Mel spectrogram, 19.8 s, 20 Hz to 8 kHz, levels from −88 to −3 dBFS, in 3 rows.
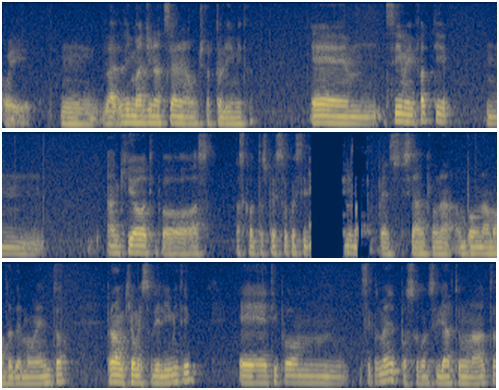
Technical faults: other side's voice leaking through; speech suppressed in double talk

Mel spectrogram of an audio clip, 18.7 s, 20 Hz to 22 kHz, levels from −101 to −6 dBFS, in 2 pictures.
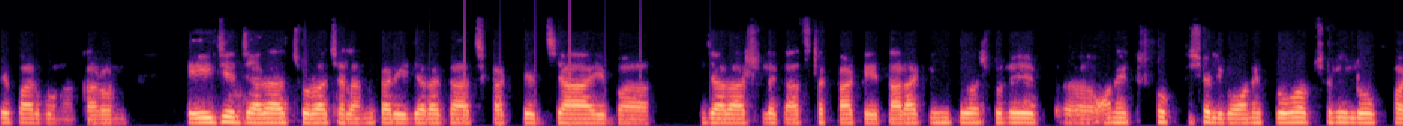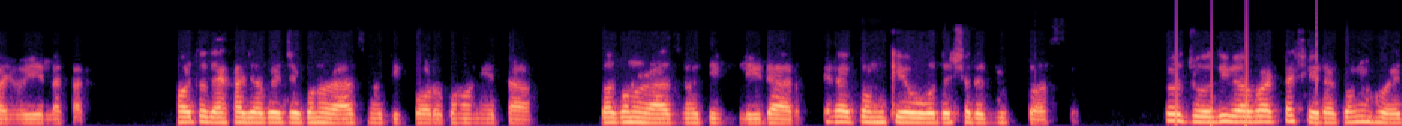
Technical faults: CD scratch ticks

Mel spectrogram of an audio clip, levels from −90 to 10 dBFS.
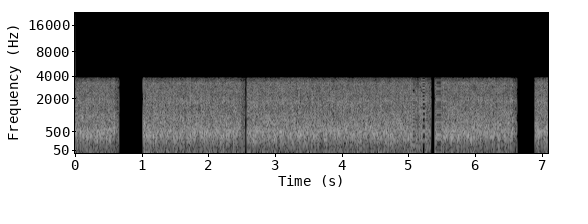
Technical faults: G.723.1 codec; VoIP packet loss concealed by the speech codec

